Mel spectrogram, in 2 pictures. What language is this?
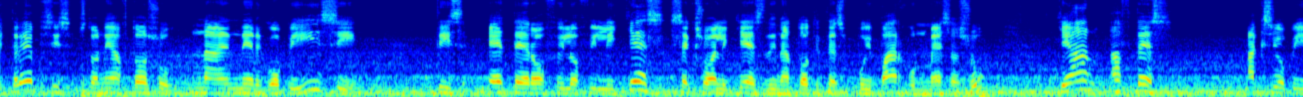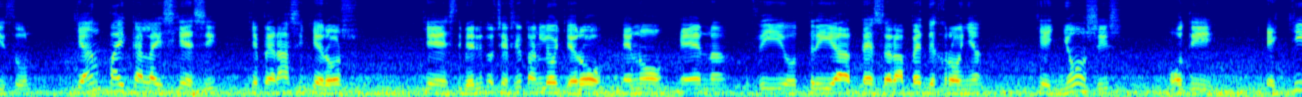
Greek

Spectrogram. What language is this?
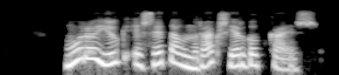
Mari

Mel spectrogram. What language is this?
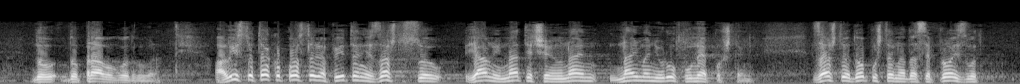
Croatian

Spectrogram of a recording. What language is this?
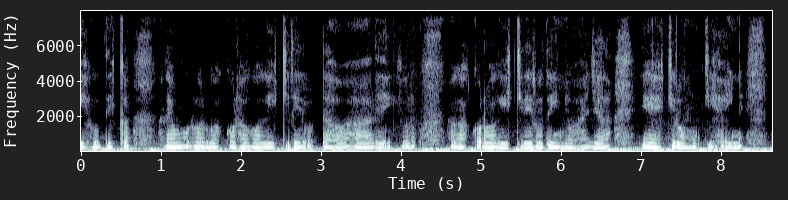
Kikuyu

